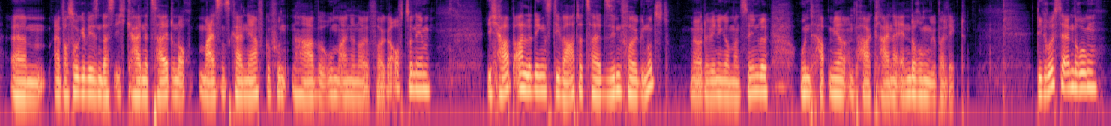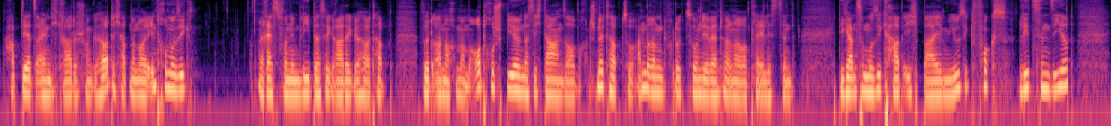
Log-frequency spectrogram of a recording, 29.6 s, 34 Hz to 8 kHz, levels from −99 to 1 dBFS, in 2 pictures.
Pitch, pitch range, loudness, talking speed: 130 Hz, 120-145 Hz, -18 LUFS, 200 wpm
